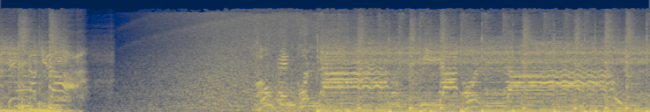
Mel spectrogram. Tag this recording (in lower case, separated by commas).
music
